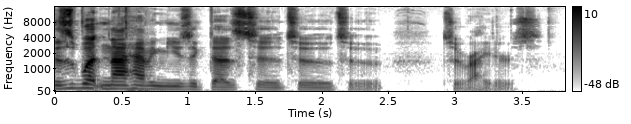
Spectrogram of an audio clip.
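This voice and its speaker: On a very clean recording with a silent background, a man talks at a moderate pace in a bright, sharp tone with lively intonation. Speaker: game designer and streamer. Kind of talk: livestream commentary while working. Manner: playful, rambling. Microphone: audio issues noted.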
